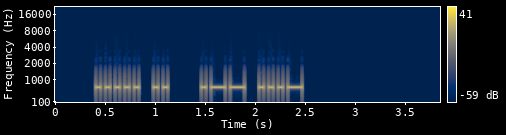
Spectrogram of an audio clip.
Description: Morse code, heard as a keyed tone, about 25 wpm, 700 Hz. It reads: 5I WV
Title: Winter Field Day Exchanges Encore 25wpm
